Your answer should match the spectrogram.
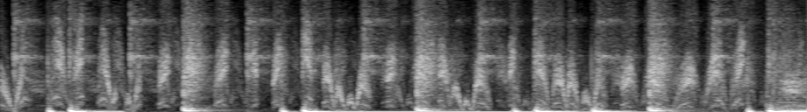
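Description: DJ scratching a record on turntables over a hip-hop beat: a quick run of short cuts on top of a steady bass line and kick drum.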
